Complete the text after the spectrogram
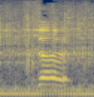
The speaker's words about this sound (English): This one here, though, there's not enough fall, and so he does use over here a gasoline engine because it's too far to, too expensive to run the electric line up this way.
